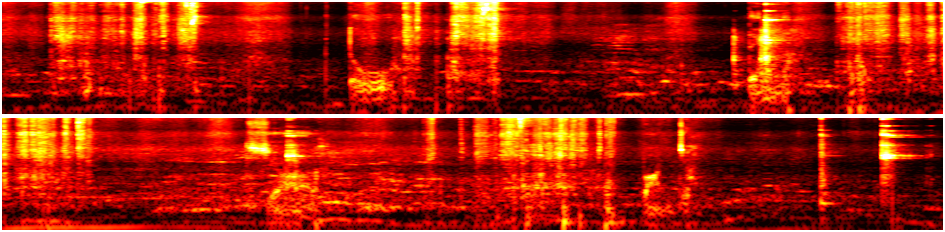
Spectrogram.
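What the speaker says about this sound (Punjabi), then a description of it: "ਕਾਫੀ ਪਾਤੀ ਹੈ ਸਾਰੇ ਕੱਪਾਂ 'ਚ" Beaten coffee is portioned into several cups, producing scattered clinks of cups, spoons and dishware, close and intermittent over about nineteen seconds, with a person talking at times.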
